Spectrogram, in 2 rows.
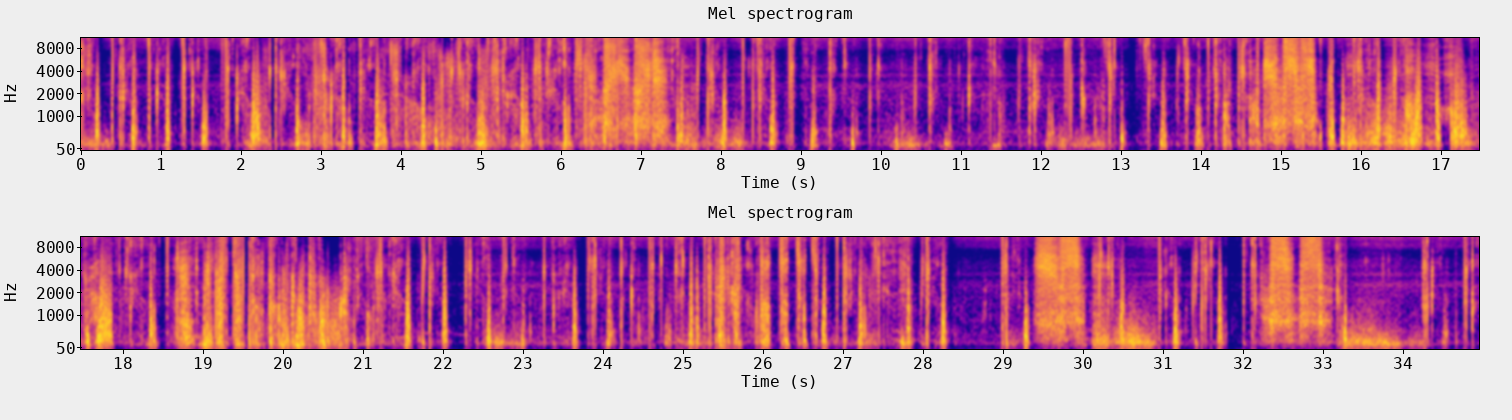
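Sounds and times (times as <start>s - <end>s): dog crunching vegetables: 0.0s - 28.3s, 29.0s - 33.3s.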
